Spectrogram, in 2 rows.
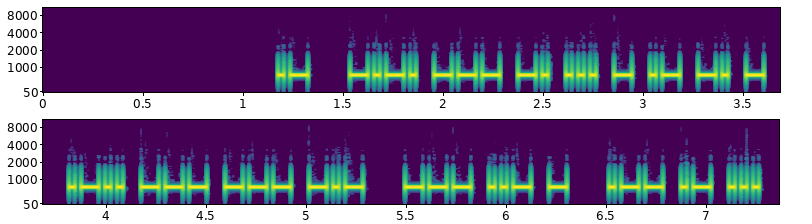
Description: Morse code, heard as a keyed tone, about 37 wpm, 700 Hz. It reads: A CONSTANT LOOK OUT WAS
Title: Sentences from Top 1500 Words 40wpm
